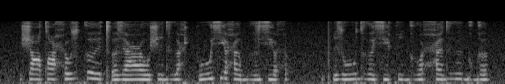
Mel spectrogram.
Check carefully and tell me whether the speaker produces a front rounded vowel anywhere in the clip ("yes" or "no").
no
